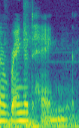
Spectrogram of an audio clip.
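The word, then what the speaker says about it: orang utan: If you ever go to Malaysia and see an orangutan, now you know how to pronounce it in Malaysia. Orang-utan.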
